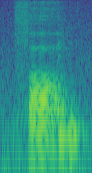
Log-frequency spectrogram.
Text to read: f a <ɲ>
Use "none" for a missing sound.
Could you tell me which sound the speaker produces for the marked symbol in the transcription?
ɲ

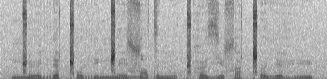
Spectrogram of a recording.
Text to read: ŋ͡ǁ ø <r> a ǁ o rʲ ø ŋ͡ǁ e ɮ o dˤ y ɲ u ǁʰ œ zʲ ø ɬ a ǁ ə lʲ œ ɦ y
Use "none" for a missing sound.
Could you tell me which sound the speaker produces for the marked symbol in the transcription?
rʲ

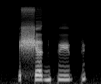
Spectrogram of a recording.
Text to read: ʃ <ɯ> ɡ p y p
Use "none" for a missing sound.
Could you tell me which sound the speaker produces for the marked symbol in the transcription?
ə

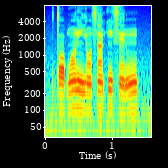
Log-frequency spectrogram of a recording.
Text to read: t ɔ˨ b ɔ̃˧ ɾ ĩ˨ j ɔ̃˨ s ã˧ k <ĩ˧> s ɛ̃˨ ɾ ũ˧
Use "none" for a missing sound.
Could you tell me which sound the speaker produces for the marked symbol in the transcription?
ĩ˧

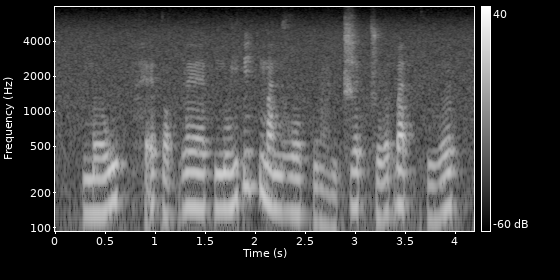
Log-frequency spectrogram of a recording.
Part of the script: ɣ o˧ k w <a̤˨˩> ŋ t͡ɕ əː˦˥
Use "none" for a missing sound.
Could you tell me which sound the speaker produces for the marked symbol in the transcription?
a̤˨˩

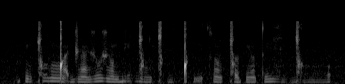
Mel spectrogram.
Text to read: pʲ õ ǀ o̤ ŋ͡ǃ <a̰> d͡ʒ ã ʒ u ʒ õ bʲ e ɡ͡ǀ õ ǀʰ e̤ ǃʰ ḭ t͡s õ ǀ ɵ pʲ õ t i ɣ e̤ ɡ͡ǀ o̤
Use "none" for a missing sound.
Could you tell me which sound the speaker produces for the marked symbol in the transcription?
a̰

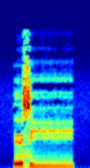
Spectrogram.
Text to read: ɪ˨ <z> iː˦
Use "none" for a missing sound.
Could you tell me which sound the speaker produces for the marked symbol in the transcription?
z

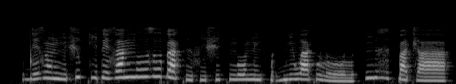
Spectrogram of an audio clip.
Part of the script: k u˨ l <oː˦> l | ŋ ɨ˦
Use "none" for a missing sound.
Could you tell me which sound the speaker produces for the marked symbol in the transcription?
oː˨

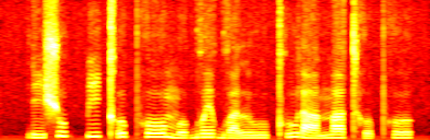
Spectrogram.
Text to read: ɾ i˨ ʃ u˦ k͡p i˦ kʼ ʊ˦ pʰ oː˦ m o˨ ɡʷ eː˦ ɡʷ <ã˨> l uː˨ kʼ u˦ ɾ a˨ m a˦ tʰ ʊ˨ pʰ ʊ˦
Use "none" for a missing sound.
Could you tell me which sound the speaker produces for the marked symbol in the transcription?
a˨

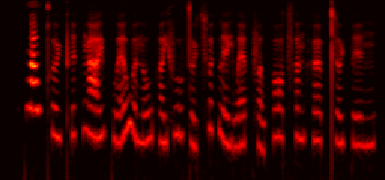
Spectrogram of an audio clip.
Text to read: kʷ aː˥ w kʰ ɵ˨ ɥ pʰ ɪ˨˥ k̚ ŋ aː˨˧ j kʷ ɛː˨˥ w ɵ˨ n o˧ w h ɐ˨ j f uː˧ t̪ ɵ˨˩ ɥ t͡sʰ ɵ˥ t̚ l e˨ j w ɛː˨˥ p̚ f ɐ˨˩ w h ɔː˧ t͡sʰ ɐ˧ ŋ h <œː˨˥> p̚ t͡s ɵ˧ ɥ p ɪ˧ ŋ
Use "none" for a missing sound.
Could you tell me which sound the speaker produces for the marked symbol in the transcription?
œː˧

